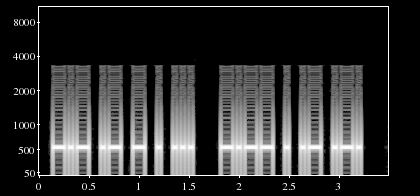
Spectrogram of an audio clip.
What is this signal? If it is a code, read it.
Morse code, heard as a keyed tone, about 30 wpm, 550 Hz. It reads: KATES YEAR
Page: news headlines in morse code at 30 wpm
